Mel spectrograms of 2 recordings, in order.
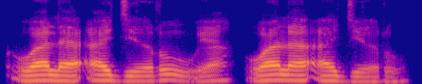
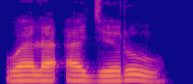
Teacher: runya dibaca tebal ya runya dibaca tebal karena dia berharakat domah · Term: tafkhim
